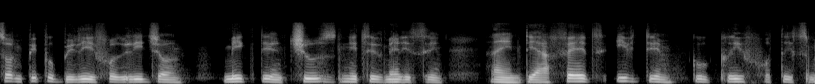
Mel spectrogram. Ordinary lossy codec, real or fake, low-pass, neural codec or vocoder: none; fake; 7.2 kHz; codec, 16 kHz, 0.8 kbps, ZipCodec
